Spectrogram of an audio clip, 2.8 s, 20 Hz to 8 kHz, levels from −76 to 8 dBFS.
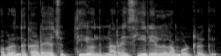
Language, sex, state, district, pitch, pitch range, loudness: Tamil, male, Tamil Nadu, Kanyakumari, 140 Hz, 130-145 Hz, -14 LUFS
